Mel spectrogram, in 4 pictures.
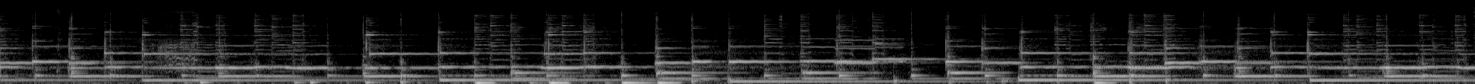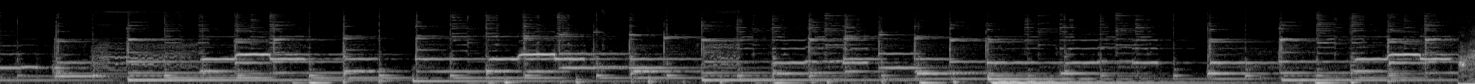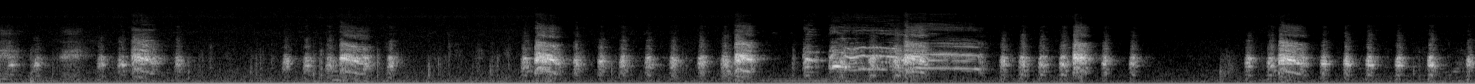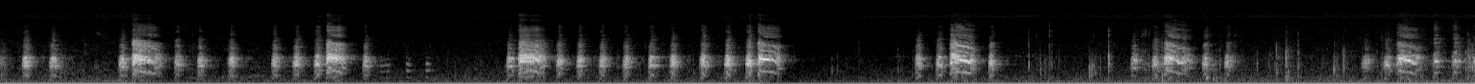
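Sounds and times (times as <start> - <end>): chickens clucking: 0.0 - 6.1, 11.2 - 18.4, 19.4 - 23.7, 28.8 - 41.1, 41.8 - 52.2, 53.3 - 54.4, 55.4 - 56.8, 57.7 - 59.0
rooster crowing: 29.4 - 31.2, 32.8 - 33.3, 34.8 - 35.3, 36.7 - 39.6, 55.8 - 56.3, 58.2 - 58.9.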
